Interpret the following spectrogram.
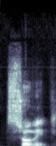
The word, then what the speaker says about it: শ্রমিক: তালবস বর্ণের উচ্চারণে কি ধরনের বৈচিত্র দেখা যায়? এর দুই রকম উচ্চারণ হয়। কখনো মূল তালবসর মত যেমন শত আবার কখনো দন্তসয়ের মত যেমন শ্রমিক।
